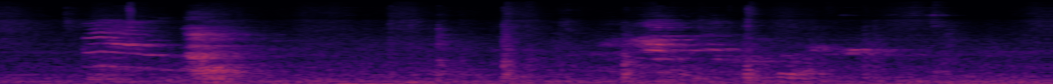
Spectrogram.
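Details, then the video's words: Domestic cat giving a pair of short, harmonic meows early on, followed by quieter mewing sounds, with human speech and room noise in the background. "my cat original sound and reaction"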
